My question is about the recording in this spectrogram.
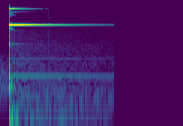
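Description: A single high-pitched bell-like ding sound effect, struck once and ringing out, fading away over about a second and a half.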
